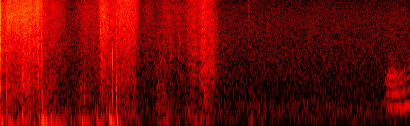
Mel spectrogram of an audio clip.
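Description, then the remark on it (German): Rustling and soft bumps fill the first few seconds, then a cat's meow begins right at the end, brief, with no one speaking. “Bin voll deiner Meinung. Bin voller Meinung, Frau Katze.”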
